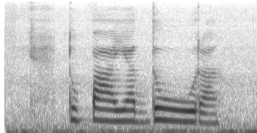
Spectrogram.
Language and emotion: Russian, neutral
